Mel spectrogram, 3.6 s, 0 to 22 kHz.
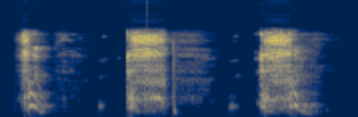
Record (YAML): three_cough_length: 3.6 s
three_cough_amplitude: 32768
three_cough_signal_mean_std_ratio: 0.48
survey_phase: beta (2021-08-13 to 2022-03-07)
age: 18-44
gender: Female
wearing_mask: 'No'
symptom_runny_or_blocked_nose: true
smoker_status: Ex-smoker
respiratory_condition_asthma: false
respiratory_condition_other: false
recruitment_source: REACT
submission_delay: 1 day
covid_test_result: Negative
covid_test_method: RT-qPCR
influenza_a_test_result: Negative
influenza_b_test_result: Negative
